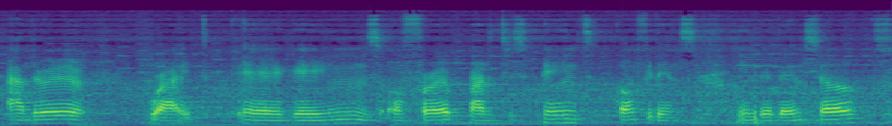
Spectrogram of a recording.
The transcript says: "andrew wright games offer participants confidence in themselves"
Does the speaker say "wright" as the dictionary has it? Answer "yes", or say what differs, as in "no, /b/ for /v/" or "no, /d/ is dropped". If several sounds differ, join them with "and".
no, /w/ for /ɹ/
